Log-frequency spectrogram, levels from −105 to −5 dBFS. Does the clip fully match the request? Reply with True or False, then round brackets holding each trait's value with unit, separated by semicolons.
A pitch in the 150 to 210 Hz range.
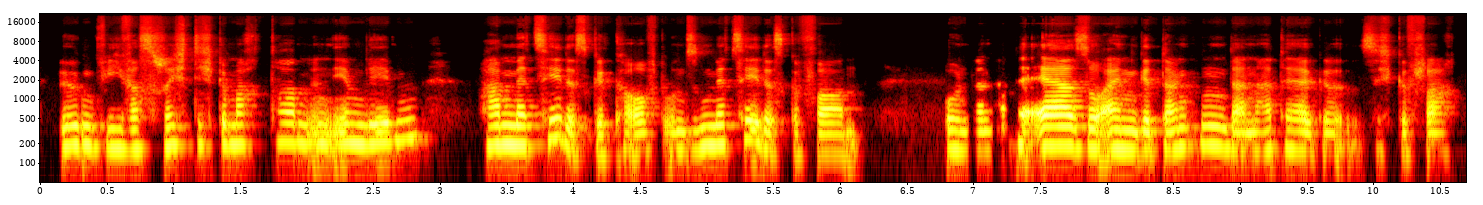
True (185 Hz)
